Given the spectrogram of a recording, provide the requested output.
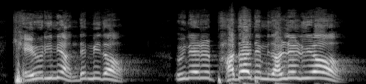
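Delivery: loud, high preacher's exhortation; rallying cry. Real, not acted. Preacher warning the congregation against laziness, loud rallying cry. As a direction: drive it home and ring out the hallelujah.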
